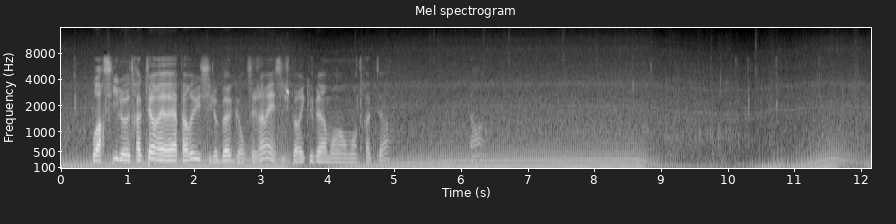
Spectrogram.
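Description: A quad bike engine drones steadily, dropping and revving up again.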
